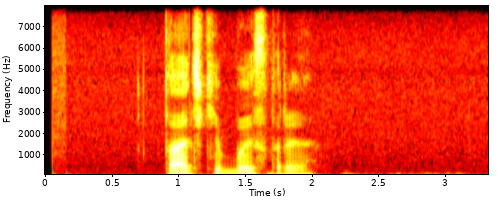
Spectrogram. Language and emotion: Russian, neutral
